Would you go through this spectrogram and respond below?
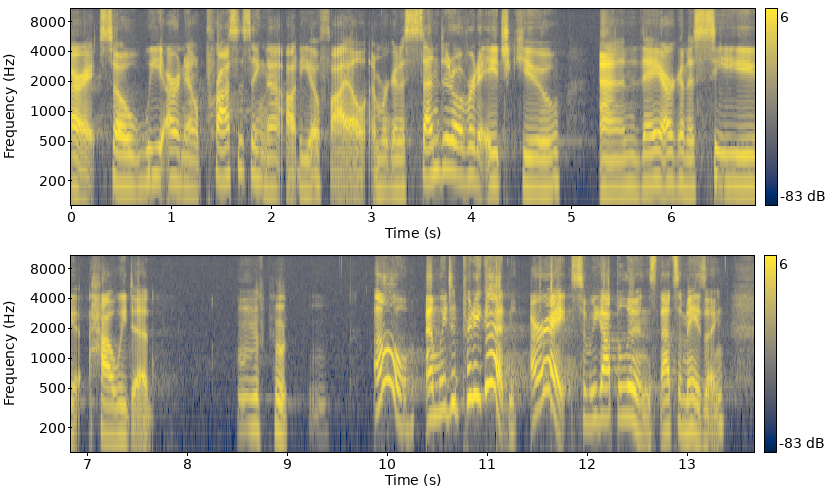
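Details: Adult woman; Normal speech.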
